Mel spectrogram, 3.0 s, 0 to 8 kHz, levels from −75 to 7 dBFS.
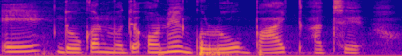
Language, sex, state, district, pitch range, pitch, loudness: Bengali, female, Tripura, West Tripura, 200-230 Hz, 215 Hz, -20 LUFS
